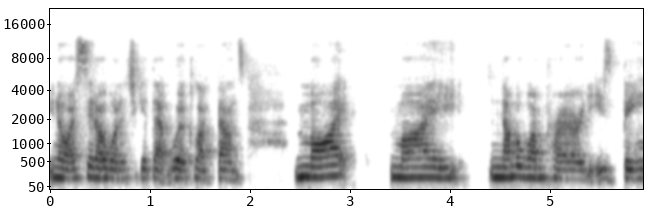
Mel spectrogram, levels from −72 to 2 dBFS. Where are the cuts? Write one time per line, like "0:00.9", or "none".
0:04.4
